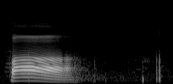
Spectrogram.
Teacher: نیچے والے ہونٹ کے تر حصے سے فا ادا ہوتا ہے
